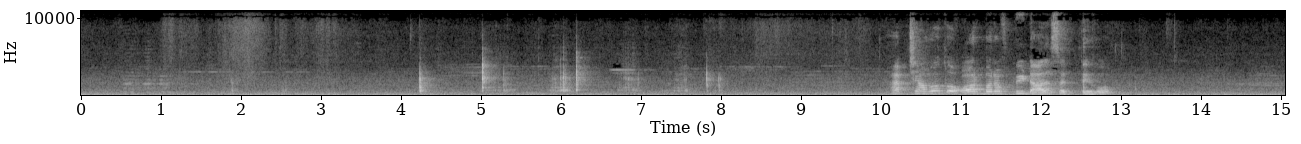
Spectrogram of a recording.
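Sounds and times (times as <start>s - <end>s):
glass clinking on wooden board: 5.0s - 8.1s.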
